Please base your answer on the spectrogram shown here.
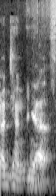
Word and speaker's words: Adhyan: Okay, so the other Y is silent. Adhyan.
